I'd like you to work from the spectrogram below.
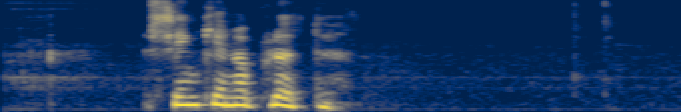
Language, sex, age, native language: Icelandic, female, 60-69, Icelandic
